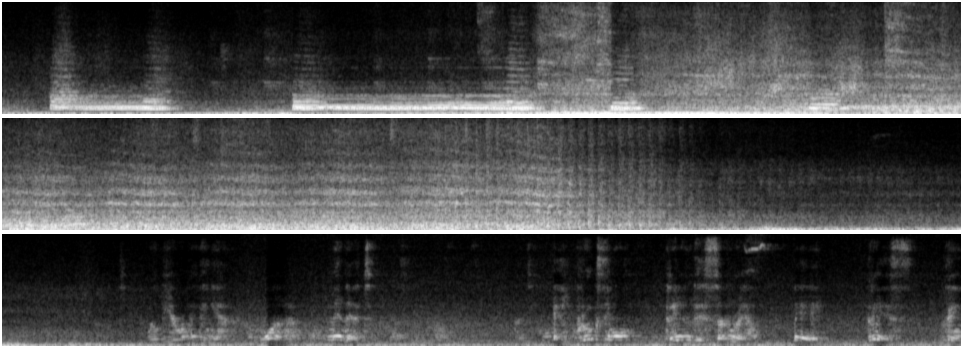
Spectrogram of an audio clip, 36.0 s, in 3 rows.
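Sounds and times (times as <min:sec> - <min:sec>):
train horn: 0:00.6 - 0:02.3, 0:03.6 - 0:13.5
train wheels rumbling and clicking: 0:02.3 - 0:03.6, 0:06.1 - 0:25.8.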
